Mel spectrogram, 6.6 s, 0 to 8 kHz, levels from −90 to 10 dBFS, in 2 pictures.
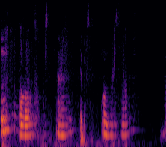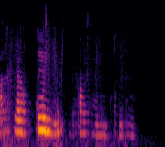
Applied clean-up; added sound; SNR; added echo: neural mask model DeepFilterNet 3.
